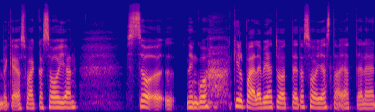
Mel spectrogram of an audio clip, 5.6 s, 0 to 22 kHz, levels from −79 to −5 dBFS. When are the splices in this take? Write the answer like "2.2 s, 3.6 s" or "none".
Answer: none

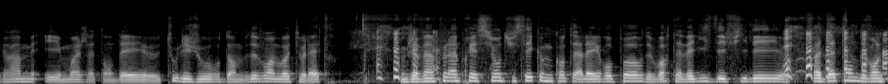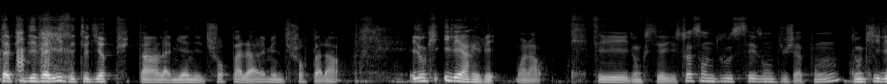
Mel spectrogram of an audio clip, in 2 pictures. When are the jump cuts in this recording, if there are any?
14.7 s

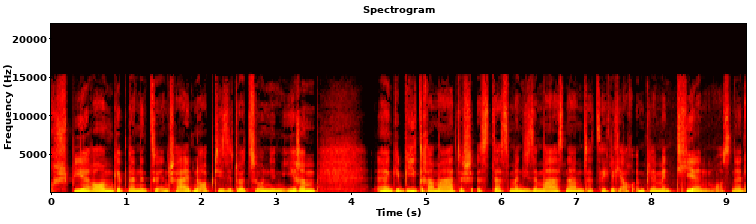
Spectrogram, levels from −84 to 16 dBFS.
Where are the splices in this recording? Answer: 1.0 s, 4.9 s

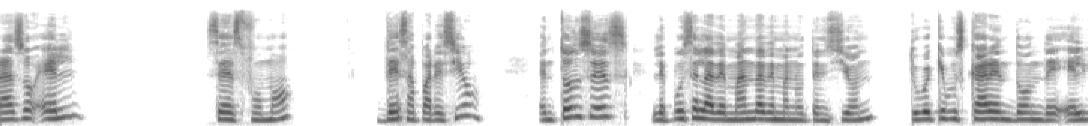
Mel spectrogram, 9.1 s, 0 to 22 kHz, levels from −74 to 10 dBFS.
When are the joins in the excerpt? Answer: 5.3 s, 7.4 s

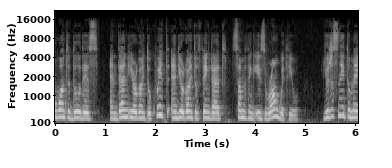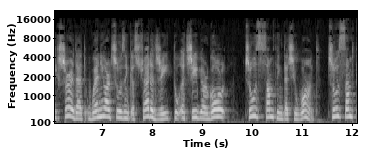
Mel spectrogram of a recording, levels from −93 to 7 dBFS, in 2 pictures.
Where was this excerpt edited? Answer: 5.3 s

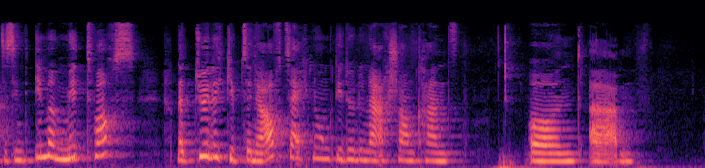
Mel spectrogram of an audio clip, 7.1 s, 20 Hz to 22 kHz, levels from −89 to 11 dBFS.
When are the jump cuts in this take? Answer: 1.7 s

